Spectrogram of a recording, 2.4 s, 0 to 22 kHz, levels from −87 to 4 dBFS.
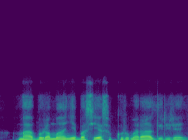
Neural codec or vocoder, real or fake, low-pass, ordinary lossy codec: codec, 16 kHz, about 1 kbps, DyCAST, with the encoder's durations; fake; 7.2 kHz; Opus, 32 kbps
